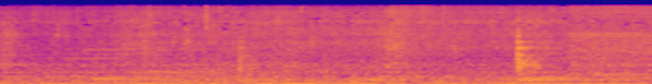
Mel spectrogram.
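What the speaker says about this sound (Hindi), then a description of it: "अब हम इसे साइड से सेंटर तक हिलाएंगे।" Onion chutney with sugar and salt stirred and frying in a pan, a steady sizzle under scraping stirring strokes, close and continuous with no voices.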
